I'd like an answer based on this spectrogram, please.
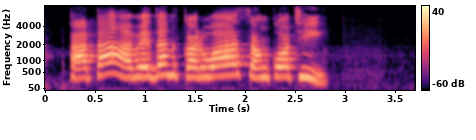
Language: Magahi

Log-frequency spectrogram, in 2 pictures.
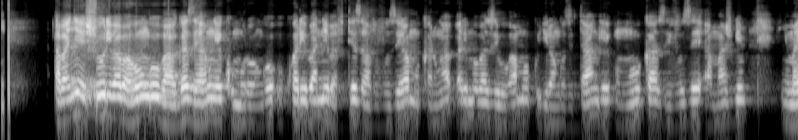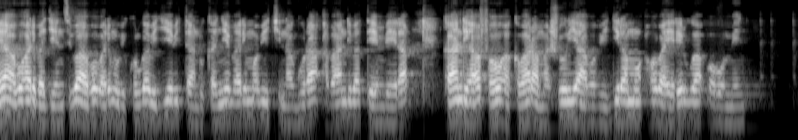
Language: Kinyarwanda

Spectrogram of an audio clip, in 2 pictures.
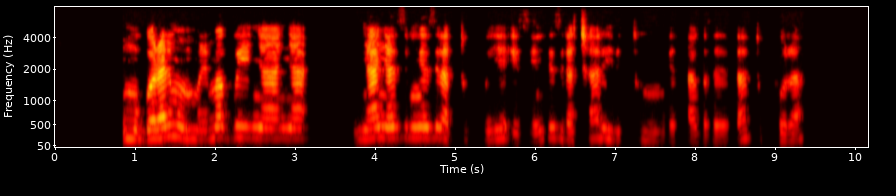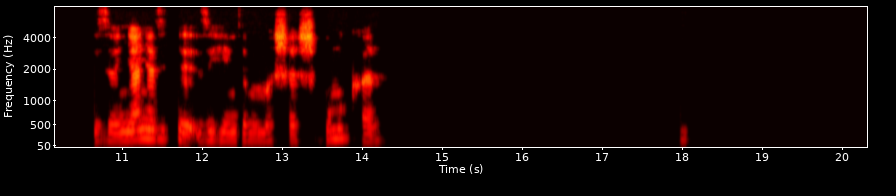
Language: Kinyarwanda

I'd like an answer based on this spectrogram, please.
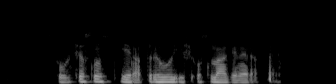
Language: Czech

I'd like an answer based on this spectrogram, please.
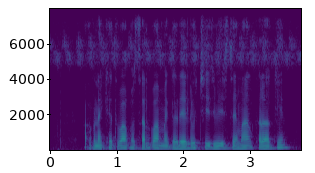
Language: Magahi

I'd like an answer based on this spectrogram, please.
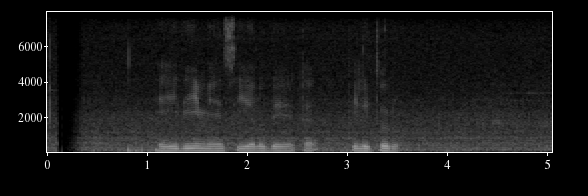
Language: Sinhala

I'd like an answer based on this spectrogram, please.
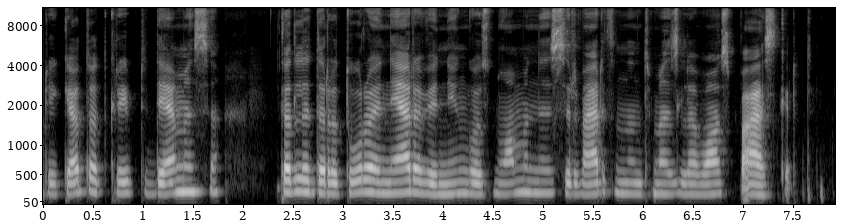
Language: Lithuanian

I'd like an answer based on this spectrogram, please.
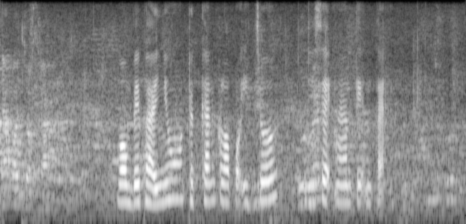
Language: Javanese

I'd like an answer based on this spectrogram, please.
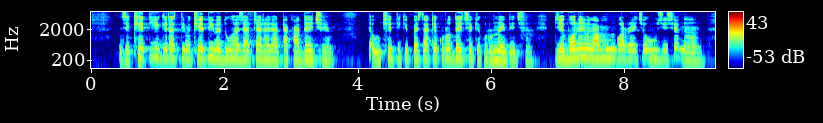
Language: Maithili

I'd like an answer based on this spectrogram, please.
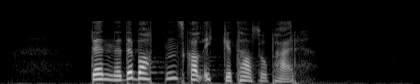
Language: Norwegian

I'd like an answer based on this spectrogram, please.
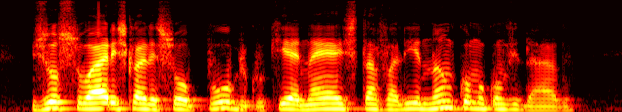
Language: Portuguese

